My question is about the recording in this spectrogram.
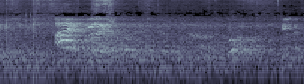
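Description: Crowd noise in a large hall during a kickboxing bout: constant murmur and chatter, with a loud rising shout of encouragement about a second in and another shorter one near three seconds.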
